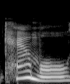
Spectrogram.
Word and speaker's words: camel: For number 10, camel, you should not round your lips at the end because they're coming back for the L. Camel. And the tongue holds in the L position for a little longer duration so you can hear the L.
